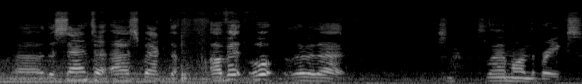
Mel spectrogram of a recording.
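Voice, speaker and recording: Over noticeable background noise, a man with a Canadian accent talks fairly slowly in a fairly high voice with ordinary pitch variation and long, frequent pauses. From Canada. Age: 50s. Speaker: vlogger in recovery from alcohol. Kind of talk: casual vlog monologue. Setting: in a car while driving. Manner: halting, with fillers and restarts.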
